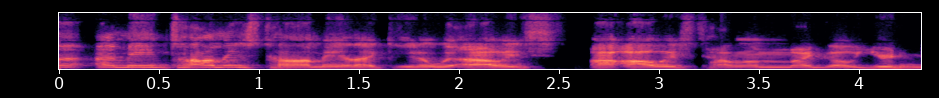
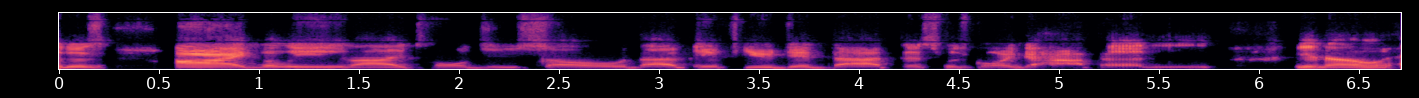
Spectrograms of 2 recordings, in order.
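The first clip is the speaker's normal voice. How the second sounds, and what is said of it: Imitates another person's voice. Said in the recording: “That's actually a pretty good impersonation of Tommy”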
